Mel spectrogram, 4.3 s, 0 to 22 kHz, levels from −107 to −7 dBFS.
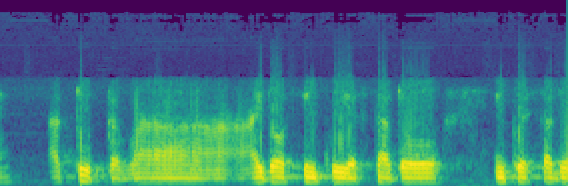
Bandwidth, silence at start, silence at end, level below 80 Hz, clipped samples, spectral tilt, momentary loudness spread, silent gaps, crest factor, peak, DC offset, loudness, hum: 4.7 kHz; 0 s; 0 s; -54 dBFS; under 0.1%; -9.5 dB/octave; 8 LU; none; 14 dB; 0 dBFS; under 0.1%; -14 LUFS; none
